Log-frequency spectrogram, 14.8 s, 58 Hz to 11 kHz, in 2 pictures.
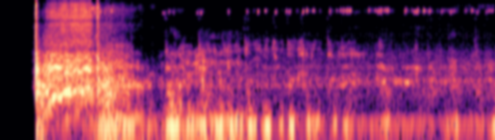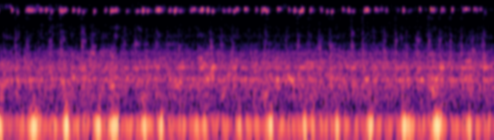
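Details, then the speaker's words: Vauxhall 14/40 vintage car just after an oil change, started out of gear with a bit of throttle, choke likely needed as it runs lean at idle: catches quickly after brief crank, settles to even, slightly lumpy idle; oil pressure comes up, normal. "Probably need some choke. It tends to run quite lean at idle."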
